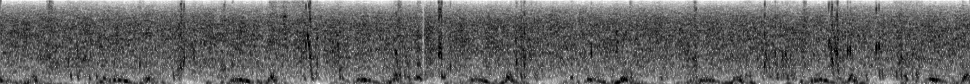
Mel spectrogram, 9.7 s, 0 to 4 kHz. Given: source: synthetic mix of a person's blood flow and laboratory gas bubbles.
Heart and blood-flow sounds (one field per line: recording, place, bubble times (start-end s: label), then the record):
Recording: Doppler ultrasound of blood flow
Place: precordium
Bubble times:
0.45-1.21 s: bubbles
1.36-1.55 s: bubbles
1.70-1.88 s: bubbles
1.91-1.97 s: bubbles
2.07-2.38 s: bubbles
2.68-3.48 s: bubbles
3.92-4.54 s: bubbles
4.96-5.45 s: bubbles
5.67-5.76 s: bubbles
5.88-6.00 s: bubbles
6.29-6.34 s: bubbles
6.51-7.02 s: bubbles
7.42-7.98 s: bubbles
8.02-8.07 s: bubbles
8.24-8.54 s: bubbles
8.61-8.88 s: bubbles
8.91-9.25 s: bubbles
9.61-9.65 s: bubbles
9.68-9.71 s: bubbles
From the record:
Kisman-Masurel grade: 242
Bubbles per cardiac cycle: several, 3 to 8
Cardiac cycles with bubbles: 100%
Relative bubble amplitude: moderate (0.250 to 0.450)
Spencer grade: 3 (all of the cardiac periods contain showers or single bubble signals, but not dominating or overriding the cardiac motion signals)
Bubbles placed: anywhere in the cardiac cycle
